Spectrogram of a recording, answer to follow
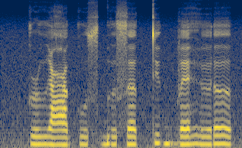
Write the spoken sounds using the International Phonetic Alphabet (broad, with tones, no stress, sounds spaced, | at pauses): k ɹ ɯ˨ i̯ ʕ ə˨ k u˨ s ɠ ɯ˨ s ɜ˧ tː y˦ ɡ b ɛ˨˦ ɦ ʏ˨˦ ɾ ə˦˨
